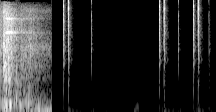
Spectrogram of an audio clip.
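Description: Gunfire: after a brief burst of broad noise, a scatter of sharp, loud shots cracks out in irregular clusters, several coming in quick doubles, with silence between them.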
